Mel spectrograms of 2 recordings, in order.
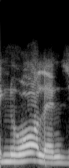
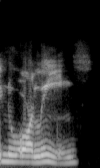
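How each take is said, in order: First: "Orleans" as OR-linz, short ending; local pronunciation. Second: "Orleans" as or-LEENS; long-ee pronunciation. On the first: Showing the co-host's way, "Orleans" as OR-linz. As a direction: say "Orleans" stressed up front, OR-linz. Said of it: "You say". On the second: Showing what co-host doesn't say, "Orleans" as or-LEENS. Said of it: "You don't say". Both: Shown as a demonstration.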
